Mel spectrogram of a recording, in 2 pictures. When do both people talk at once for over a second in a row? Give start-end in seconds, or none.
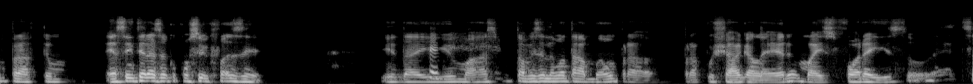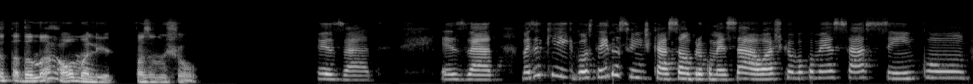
none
